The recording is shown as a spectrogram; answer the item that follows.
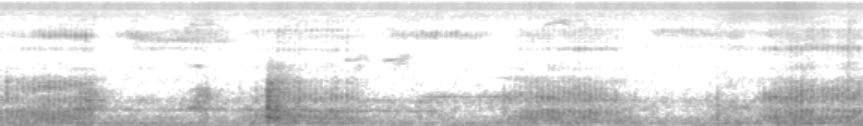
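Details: Persian cat purring softly: a low, grainy rumble that swells and fades in slow breathing cycles, with louder stretches at the start, middle and end and a brief click partway through.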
